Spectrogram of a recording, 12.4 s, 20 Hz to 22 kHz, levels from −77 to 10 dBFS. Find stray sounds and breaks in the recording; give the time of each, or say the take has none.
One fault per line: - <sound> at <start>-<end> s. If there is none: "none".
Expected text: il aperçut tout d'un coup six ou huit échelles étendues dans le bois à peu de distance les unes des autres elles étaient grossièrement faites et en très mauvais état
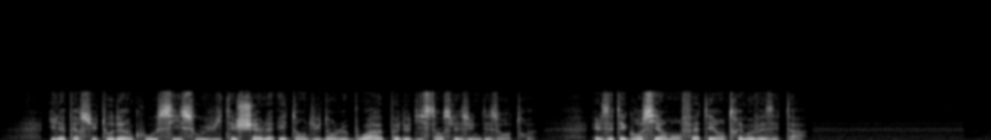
none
